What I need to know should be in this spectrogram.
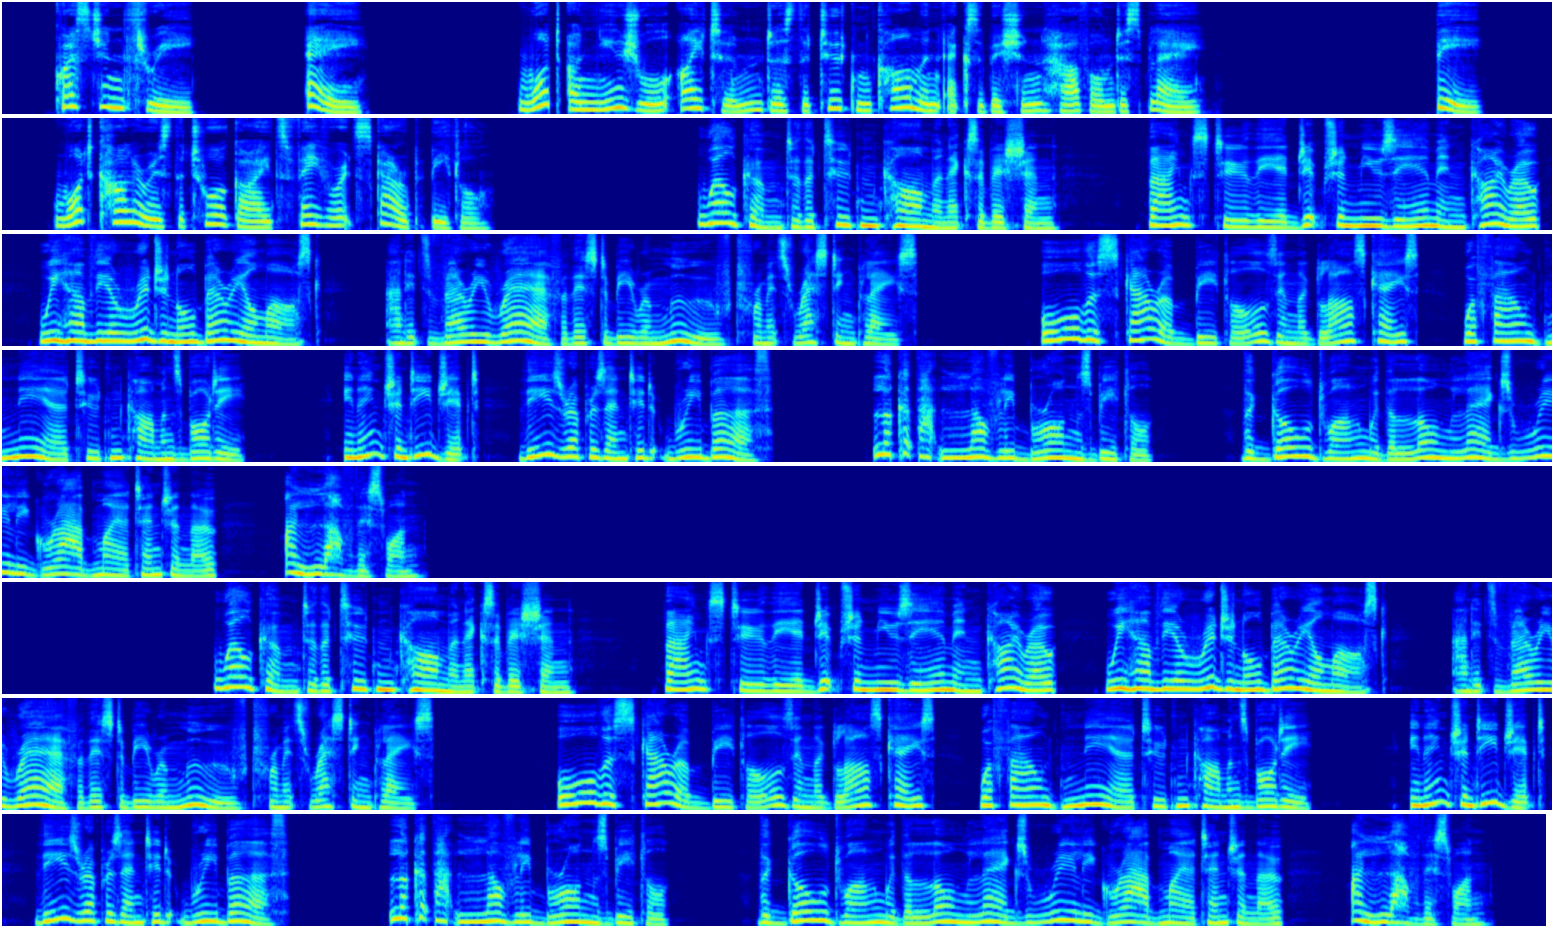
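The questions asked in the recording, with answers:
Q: What unusual item does the Tutankhamun exhibition have on display?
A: the original burial mask

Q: What colour is the tour guide's favourite scarab beetle?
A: gold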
